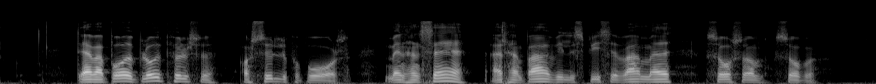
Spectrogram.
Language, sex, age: Danish, male, 49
